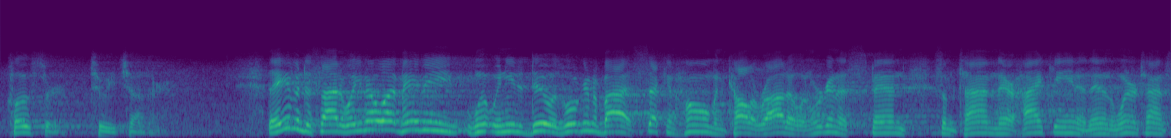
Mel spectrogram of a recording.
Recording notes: Sanctuary Service.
